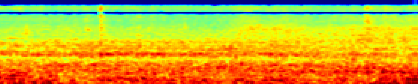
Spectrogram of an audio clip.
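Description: Diesel semi-truck with a tipper trailer driving slowly past, its engine running steadily.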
